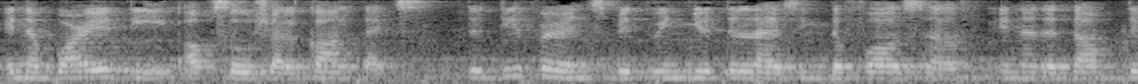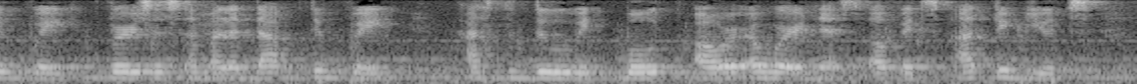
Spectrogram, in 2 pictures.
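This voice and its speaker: A woman's voice: medium pitch, little pitch movement, normal speed, background noise. A woman reading scripted narration aloud. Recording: echoey room with music.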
